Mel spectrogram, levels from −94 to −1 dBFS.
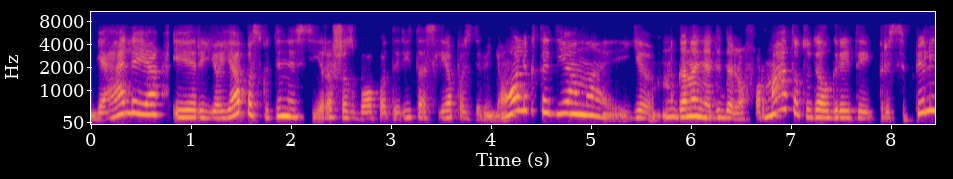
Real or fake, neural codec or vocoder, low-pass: real; none; 7.2 kHz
